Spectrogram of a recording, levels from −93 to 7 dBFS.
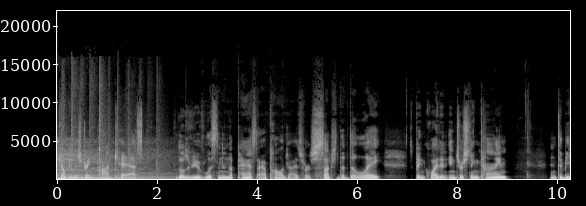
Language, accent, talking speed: English, American, 170 wpm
